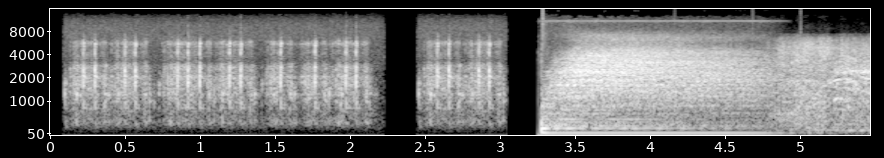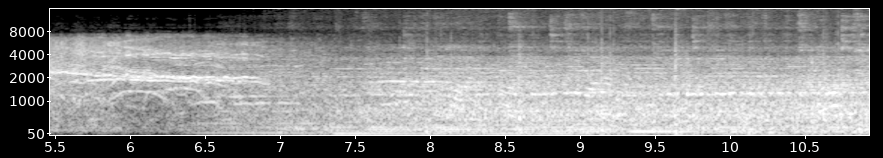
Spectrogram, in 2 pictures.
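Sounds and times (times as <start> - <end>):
loud hit: 3.3 - 6.0.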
